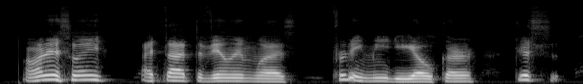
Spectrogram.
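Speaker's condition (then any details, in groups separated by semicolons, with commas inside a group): Cerebral palsy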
